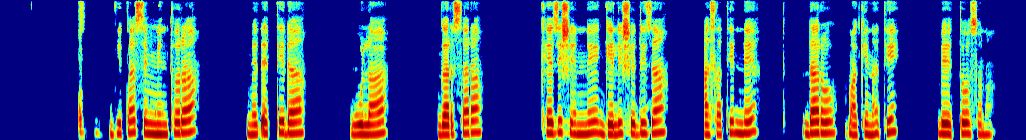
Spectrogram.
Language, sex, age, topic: Gamo, female, 25-35, government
